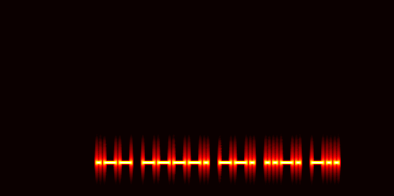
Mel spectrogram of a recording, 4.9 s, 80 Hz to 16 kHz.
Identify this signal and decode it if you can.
Morse code, heard as a keyed tone, about 25 wpm, 700 Hz. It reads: W9GFD
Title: USA Call Signs - 5 Characters - 8x Character Spacing - 25wpm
